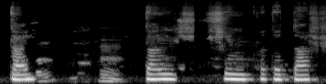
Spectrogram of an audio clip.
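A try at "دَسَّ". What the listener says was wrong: Is it shin? Is it shin?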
